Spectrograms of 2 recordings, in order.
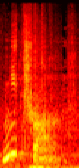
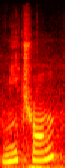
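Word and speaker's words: मित्रों: I mean, a lot of people said you don't pronounce the N. And I get that, but it was still difficult for me to actually pronounce it until I realized it's the same concept as saying the last name of the president of France, Emmanuel Macron.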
